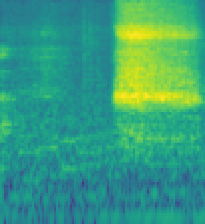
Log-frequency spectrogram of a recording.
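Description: One deep breath from a man holding a thoracic rotation stretch, lasting nearly a second from about halfway in, with quiet room tone before it.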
